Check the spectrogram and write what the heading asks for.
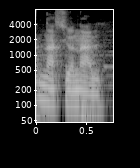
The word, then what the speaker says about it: nacional: ejemplo la palabra 'nacional' esta palabra tiene tres sílabas primero nada segundo opción y tercero nada si edita la palabra nacional notarás una vez más que la última sílaba final lleva la mayor fuerza y como resultado es la sílaba tónica entonces la nota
